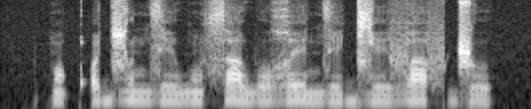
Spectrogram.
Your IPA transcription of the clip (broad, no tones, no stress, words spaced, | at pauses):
põqʼʊd͡ʑʊ nzewõsa woʁe nzed͡ʑevaf ɖ͡ʐʊ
